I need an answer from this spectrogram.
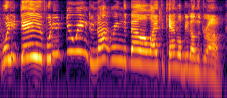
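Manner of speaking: high, frantic mock shouting; shrill-pitched loud exasperation, easing slightly toward the end; alarmed protest. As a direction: yell at a friend to stop, panicked and hammed-up. Acted alarm at Dave in retold game.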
